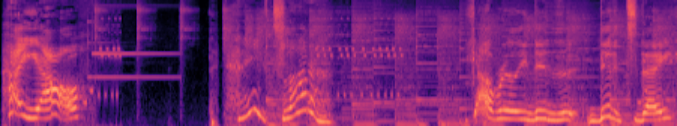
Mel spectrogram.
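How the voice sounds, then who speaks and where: A woman voicing a brash, folksy, scheming Southern photographer with a Southern US accent and a rambling, halting delivery in a voiced visual novel playthrough. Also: on the high side, sing-song. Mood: sheepish. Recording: faint game music behind. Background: video game music.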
